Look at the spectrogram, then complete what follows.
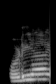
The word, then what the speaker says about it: Odia: So Odia is the kind of pronunciation which is found in the local language, sir.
